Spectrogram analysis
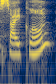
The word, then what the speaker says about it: cyclone: Bacanya cyclone ya.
